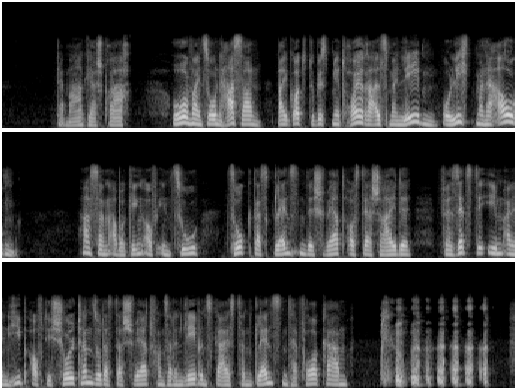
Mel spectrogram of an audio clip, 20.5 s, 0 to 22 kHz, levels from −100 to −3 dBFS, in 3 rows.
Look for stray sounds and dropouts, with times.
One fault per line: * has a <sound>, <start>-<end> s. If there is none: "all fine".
* has a laugh, 18.7-20.3 s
